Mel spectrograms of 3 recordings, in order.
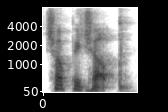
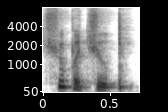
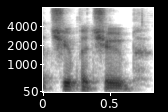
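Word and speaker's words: Chupa Chups: online that apparently uh it's not pronounced choppy chop it's actually pronounced Chupa chup because it's Spanish I believe it's it's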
